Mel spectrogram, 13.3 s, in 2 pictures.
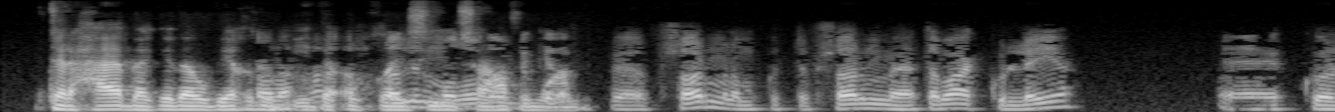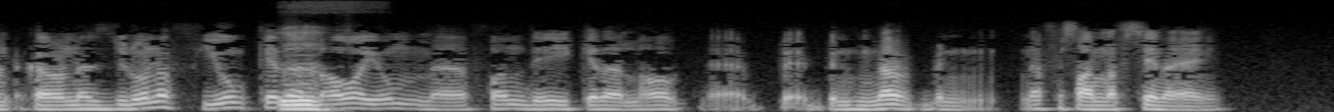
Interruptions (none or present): present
